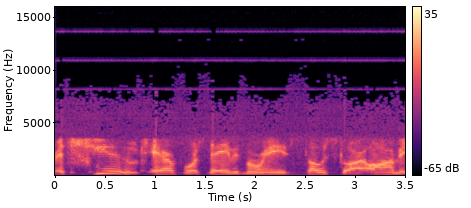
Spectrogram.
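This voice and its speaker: Speaking with an American accent, a man has an unremarkable speaking voice, fairly high in pitch, with lively intonation. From Philadelphia. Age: 60s. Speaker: retired Navy veteran, caller. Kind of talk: call-in radio conversation.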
